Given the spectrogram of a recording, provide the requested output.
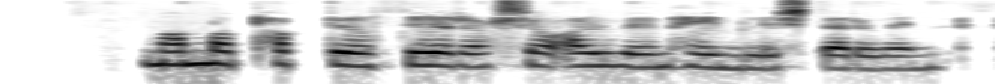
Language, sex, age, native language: Icelandic, female, 14, Icelandic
